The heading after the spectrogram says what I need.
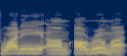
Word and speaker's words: Wadi Aruma: Even when we asked some locals, because we didn't know if we were pronouncing the name of the wadi right, they said, yeah, it's Wadi Aruma, and it runs from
